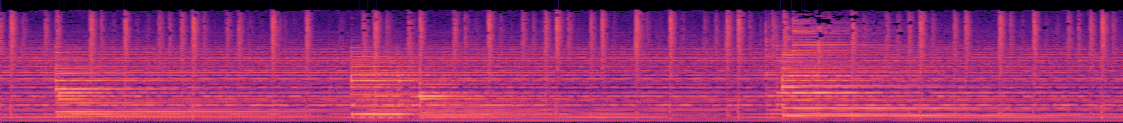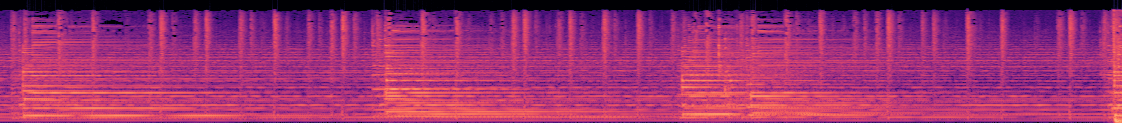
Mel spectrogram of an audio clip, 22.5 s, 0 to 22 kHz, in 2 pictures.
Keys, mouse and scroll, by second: 4.8 click, 10.1 scroll up 1, 10.6 middle click, 10.6-11.1 scroll up 3, 11.1 scroll down 1, 11.8-12.4 scroll down 2, 12.4 shift+d, 13.9 click, 16.8 shift+middle click, 17.4-18.4 scroll up 2, 18.6 shift+middle click, 19.1-19.5 scroll up 2, 19.5 shift+middle click, 20.5 shift+middle click, 21.0-21.6 scroll down 10, 21.6 shift+middle click.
